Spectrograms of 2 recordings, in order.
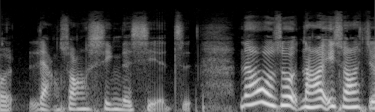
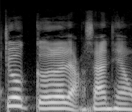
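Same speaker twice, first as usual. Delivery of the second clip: ordinary talk, nothing marked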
